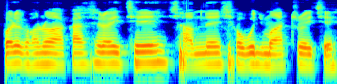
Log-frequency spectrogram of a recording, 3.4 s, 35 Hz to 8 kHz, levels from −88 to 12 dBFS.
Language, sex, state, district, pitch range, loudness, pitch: Bengali, male, West Bengal, North 24 Parganas, 125-135 Hz, -16 LUFS, 130 Hz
